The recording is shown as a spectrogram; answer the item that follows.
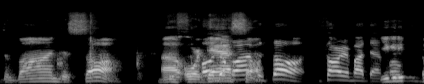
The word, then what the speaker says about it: Dassaw: my only correction for the night uh is pronounced divine the saw uh sorry about that it's close it's better than dawson it's better than thesaurus had a fourth grade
